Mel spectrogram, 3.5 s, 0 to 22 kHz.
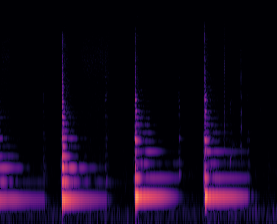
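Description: Three bowed open A notes on orchestra strings from a 6th grade orchestra lesson, each a clear sustained stroke with a sharp start, evenly spaced with short gaps, close and moderately loud.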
